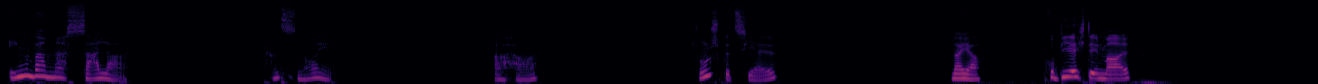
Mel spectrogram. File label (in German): sprache joghurt mädchen; LOFT VOICES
